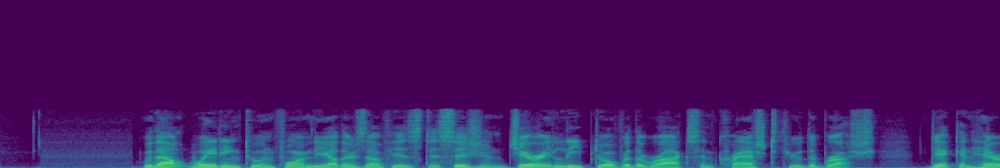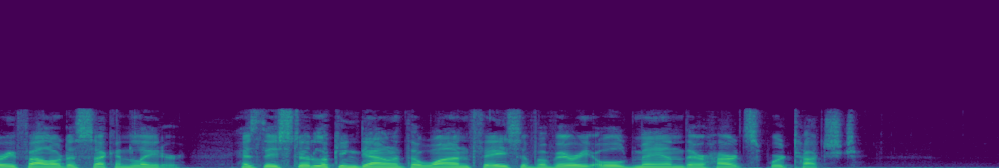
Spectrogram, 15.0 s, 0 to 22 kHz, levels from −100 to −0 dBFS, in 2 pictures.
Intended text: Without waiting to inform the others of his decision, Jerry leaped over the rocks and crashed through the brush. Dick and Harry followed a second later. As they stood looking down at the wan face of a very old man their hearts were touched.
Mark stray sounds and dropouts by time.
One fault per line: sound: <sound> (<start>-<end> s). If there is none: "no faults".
no faults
